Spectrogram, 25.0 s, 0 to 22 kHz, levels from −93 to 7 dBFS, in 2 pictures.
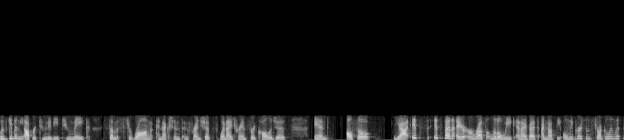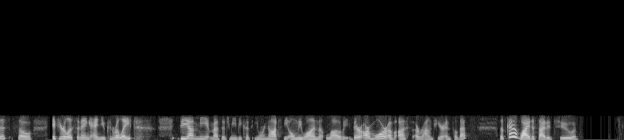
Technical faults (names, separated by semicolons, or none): none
